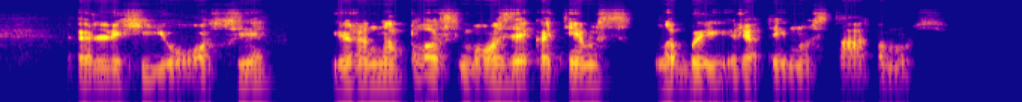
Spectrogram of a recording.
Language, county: Lithuanian, Kaunas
